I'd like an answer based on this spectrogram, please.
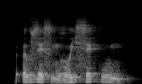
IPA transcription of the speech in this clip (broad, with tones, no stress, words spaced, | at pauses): ʔə˨˦wze˧˩sə̰˧˨m ɣo˧jse˧kwu˧˩˨m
